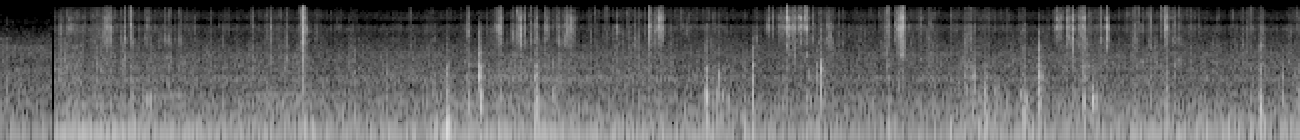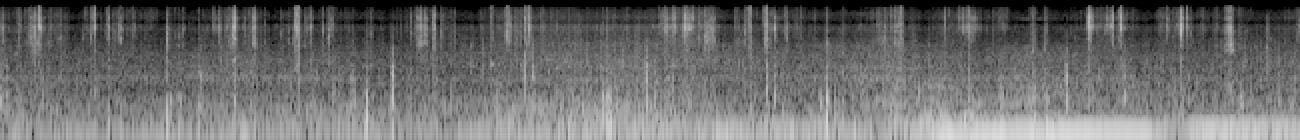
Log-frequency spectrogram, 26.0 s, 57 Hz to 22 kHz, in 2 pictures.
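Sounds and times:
low rumble: 0:00.4 - 0:26.0
knife cutting succulent stems: 0:00.6 - 0:26.0
leaves snapping off: 0:07.5 - 0:09.4, 0:12.5 - 0:26.0.

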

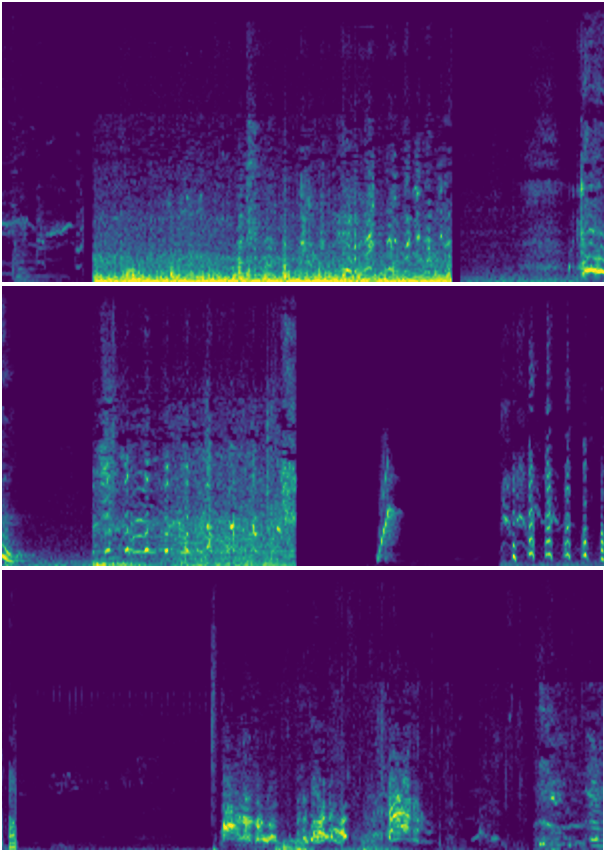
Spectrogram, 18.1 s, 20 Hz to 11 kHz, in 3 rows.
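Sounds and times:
wind and road noise through car window: 0:01.0 - 0:04.4.

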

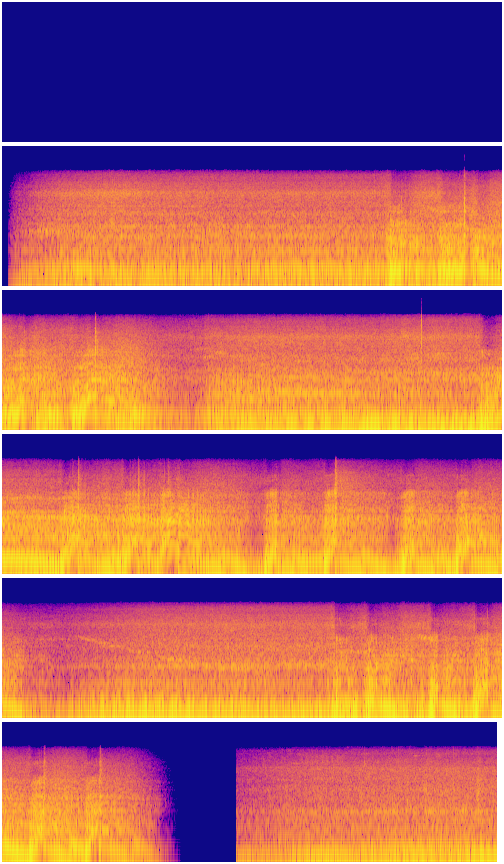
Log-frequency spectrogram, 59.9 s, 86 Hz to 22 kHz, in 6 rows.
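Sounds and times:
car engine idling and revving: 0:10.2 - 0:53.5, 0:54.7 - 0:59.9
sharp engine rev blips: 0:17.7 - 0:53.0.

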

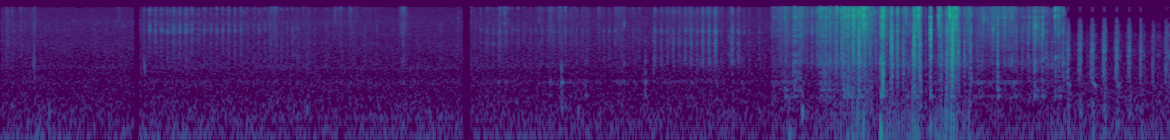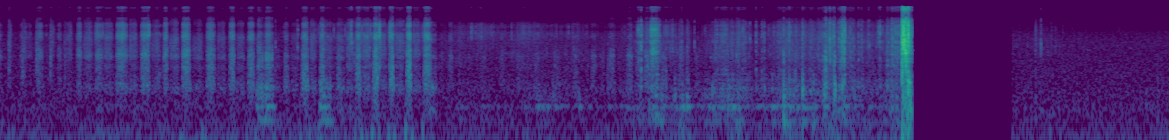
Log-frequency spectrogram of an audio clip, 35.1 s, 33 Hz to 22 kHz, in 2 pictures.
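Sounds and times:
animal scratching: 0:02.1 - 0:06.1, 0:07.1 - 0:30.4
animal huffing: 0:15.6 - 0:27.7.

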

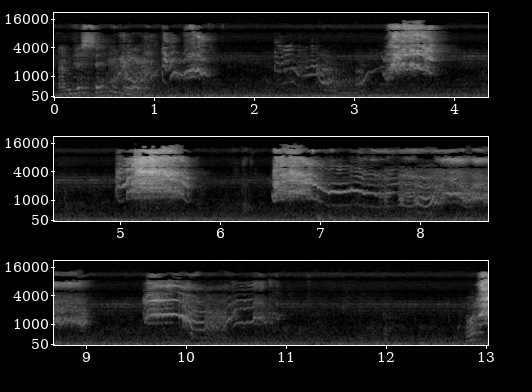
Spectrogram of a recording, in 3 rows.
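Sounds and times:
fox screechy squawks: 0:00.6 - 0:01.6, 0:02.2 - 0:03.9, 0:05.0 - 0:05.8, 0:06.5 - 0:11.0
fox wavering whines: 0:00.6 - 0:04.1, 0:04.9 - 0:05.9, 0:06.5 - 0:11.2, 0:12.8 - 0:13.0.

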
